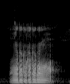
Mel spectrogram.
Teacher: Elle se prononce lorsque l'apex, le bout de la langue, rebondit sur la muqueuse palatine en plus d'une vibration sèche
